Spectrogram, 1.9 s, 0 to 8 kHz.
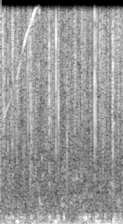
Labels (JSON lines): {"label": "biophony, dolphin", "recorder": "SoundTrap 500"}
